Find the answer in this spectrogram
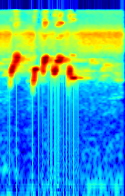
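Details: A short master song phrase from a red-whiskered bulbul in the golden-phrasing style: five crisp, bouncy whistled notes in under a second, the first rising and the last falling away.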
